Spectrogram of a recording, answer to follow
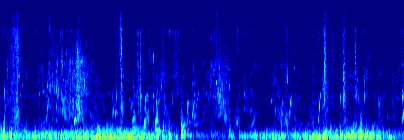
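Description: Wind buffeting the microphone and water lapping against the side of a small outrigger boat, a steady low rumble with scattered faint knocks.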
